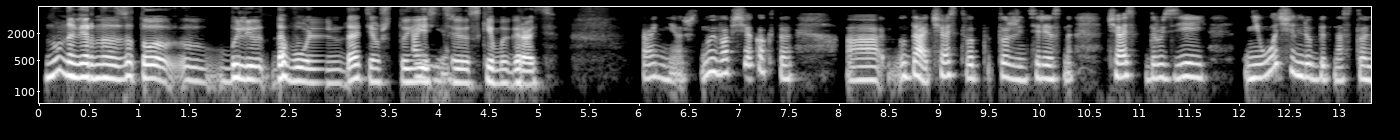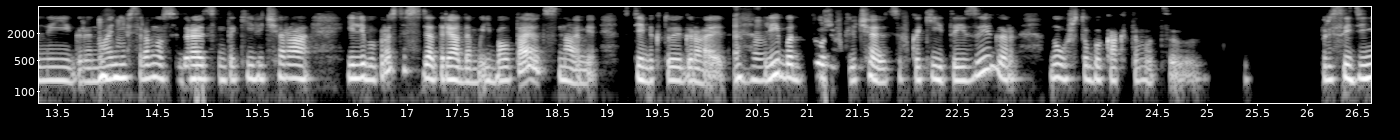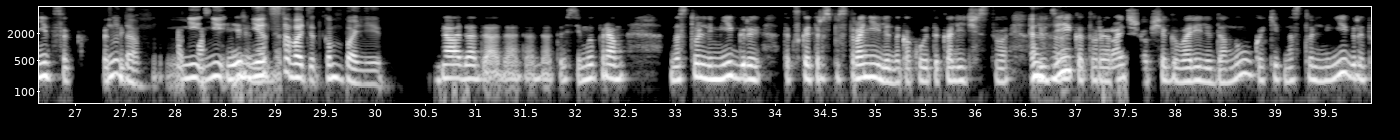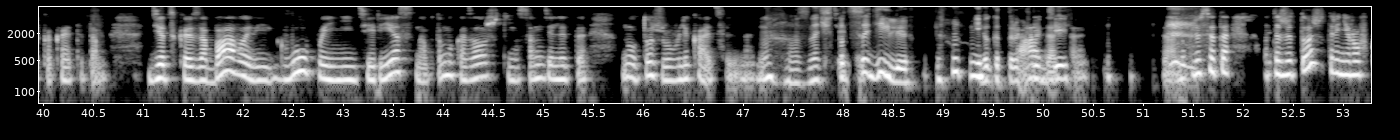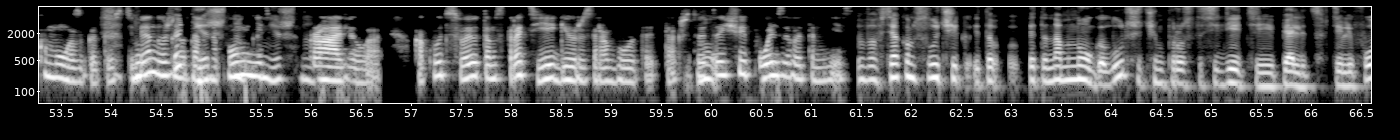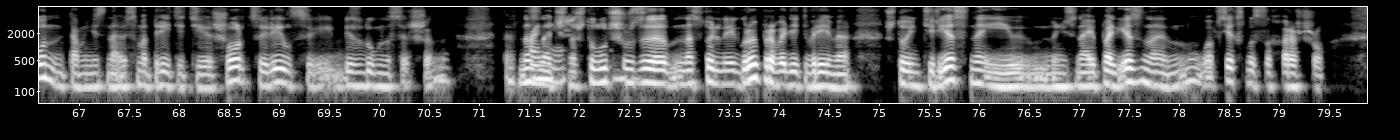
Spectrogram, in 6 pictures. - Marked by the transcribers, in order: tapping; chuckle; other background noise; laugh
- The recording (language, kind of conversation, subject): Russian, podcast, Почему тебя притягивают настольные игры?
